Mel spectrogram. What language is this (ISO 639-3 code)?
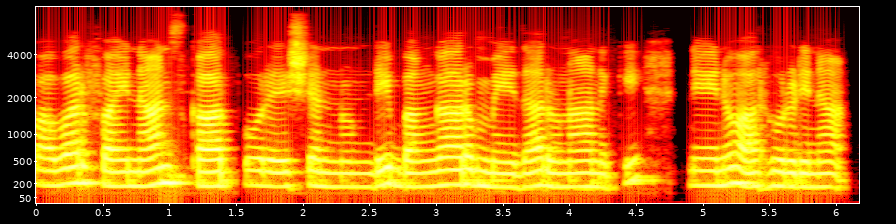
tel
